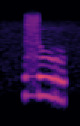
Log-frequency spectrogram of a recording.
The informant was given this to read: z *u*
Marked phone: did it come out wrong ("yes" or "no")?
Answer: no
